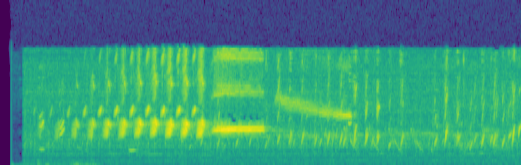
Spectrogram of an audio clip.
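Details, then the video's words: Goldfinch singing as part of courtship and communication: rapid high twittering with a run of evenly repeated sharp notes, then a brief bright whistle and thinner trailing chirps; faint low rumble at the very start. "Witness the Majestic Goldfinch Singing"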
